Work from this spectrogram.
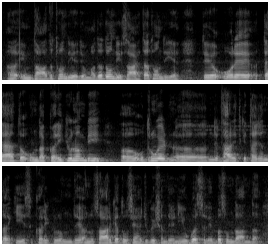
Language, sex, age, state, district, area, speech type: Dogri, male, 45-60, Jammu and Kashmir, Jammu, urban, spontaneous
